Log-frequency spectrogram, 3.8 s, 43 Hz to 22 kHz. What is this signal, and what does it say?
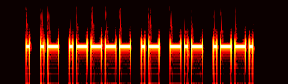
Morse code, heard as a keyed tone, about 25 wpm, 700 Hz. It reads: EA1AKP
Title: DXCC-100 Call Signs - 6 Characters - Repeated 3x - 25wpm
